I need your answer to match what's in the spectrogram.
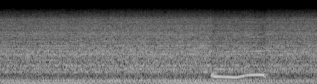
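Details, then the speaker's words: Built-in Onan RV generator as microwave and blow dryer loads switch on; flat constant low drone never rises or dips, fixed speed, while power output turns erratic, dirty power. "see you guys notice nothing no tone change anything in the generator"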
